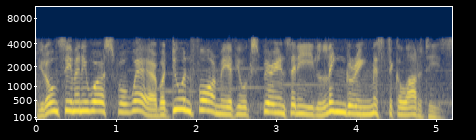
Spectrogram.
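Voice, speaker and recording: An actor playing a pompous, learned sorcerer in a video game, speaking in a grandiose, lecturing way. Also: male voice, high-pitched, expressive, a little fast. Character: pompous, theatrical, learned male sorcerer and mystic. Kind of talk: theatrical video game dialogue. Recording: thin phone-like band, music behind.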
